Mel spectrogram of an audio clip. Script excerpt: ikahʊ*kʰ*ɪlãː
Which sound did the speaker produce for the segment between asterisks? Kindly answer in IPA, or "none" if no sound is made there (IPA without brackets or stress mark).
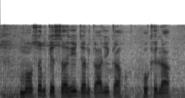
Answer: kʰ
